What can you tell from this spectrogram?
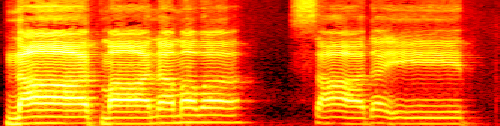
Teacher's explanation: यहां पे ना के बाद त है, उस पे थोड़ा सा बल लगाएंगे। यहां पे भी हम आघात देंगे।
